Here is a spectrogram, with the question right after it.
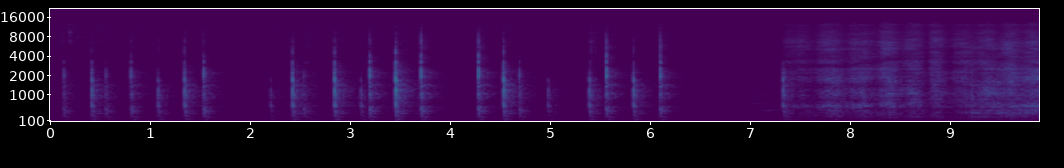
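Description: Two thin wooden sticks held in the hands tap on a large, flat, solid wooden chopping board with a slatted surface, making 21 sharp, dry clicks in quick bursts over about seven seconds. The sticks then scrape along the slats, producing a steady, rough rasping for the last few seconds.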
